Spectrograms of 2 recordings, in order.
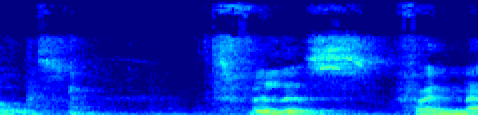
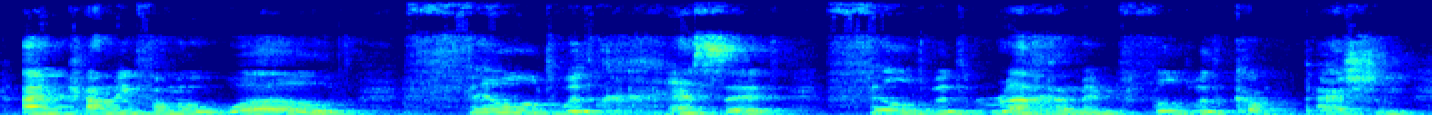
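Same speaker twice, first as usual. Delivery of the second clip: fervent plea; 6 semitones higher than usual. Acted. Tzaddik argues Klal Yisrael's case before HaKadosh Baruch Hu, impassioned and rising. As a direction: build it into a soaring, defiant plea.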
